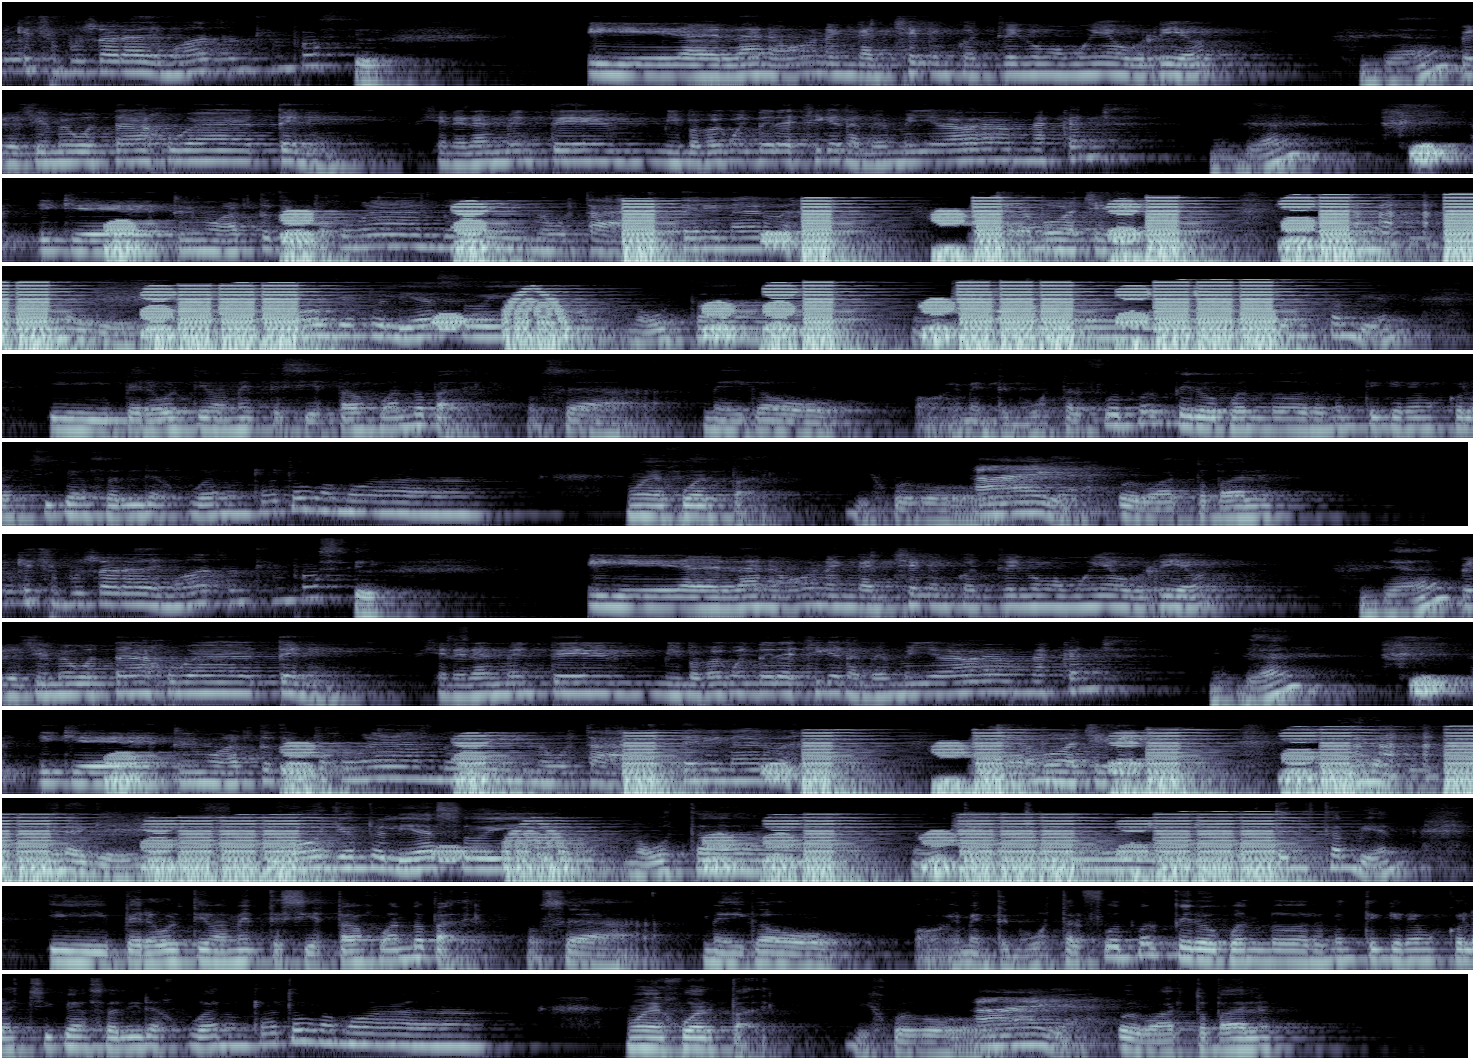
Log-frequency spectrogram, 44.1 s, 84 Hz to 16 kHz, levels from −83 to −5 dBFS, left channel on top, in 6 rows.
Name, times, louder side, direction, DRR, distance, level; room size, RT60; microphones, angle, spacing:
voice 1, 0.0-1.6 2.9-6.1 7.3-9.1 9.5-13.0 13.6-13.7 14.3-14.6 14.9-18.8 19.3-21.1 21.6-21.7 22.5-23.2 26.8-27.1 41.6-42.3, equal, 10° left, 4 dB, 1.5 m, -36 dB
voice 2, 1.6-1.9 6.8-7.3 13.4-13.9 19.6-20.1 21.2-21.9 22.3-29.4 29.7-32.6 32.9-33.6 34.0-39.2 39.6-40.6 41.0-41.8 42.4-43.1, right 3 dB, 85° right, 7 dB, 0.7 m, -34 dB
sound 1, 14.4-14.6 15.2-15.4 16.1-16.3 17.0-17.2 17.8-18.0 18.5-18.9 19.4-19.7 20.2-20.6 21.1-21.5 21.9-22.3 22.8-23.6 24.2-24.9 25.6-26.2 26.7-28.4, left 4 dB, 60° left, 0.8 m, -20 dB
17.0 x 9.2 x 5.0 m, 0.84 s
head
